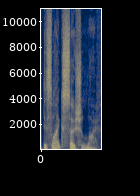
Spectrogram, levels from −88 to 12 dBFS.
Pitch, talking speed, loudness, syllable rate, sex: 110 Hz, 150 wpm, -17 LUFS, 5.3 syllables/s, male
